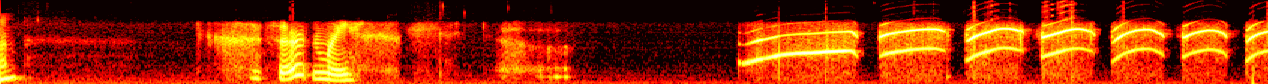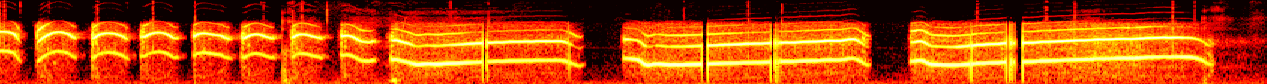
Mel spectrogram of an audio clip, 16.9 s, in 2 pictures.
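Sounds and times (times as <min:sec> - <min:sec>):
speech: 0:01.7 - 0:02.6
person imitating a seagull call: 0:04.9 - 0:16.6.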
